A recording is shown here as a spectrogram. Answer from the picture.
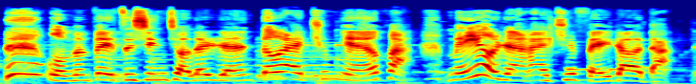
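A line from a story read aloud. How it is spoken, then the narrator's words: Grinning, cheerful. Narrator (Chinese): 一个小枕头咧嘴笑道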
